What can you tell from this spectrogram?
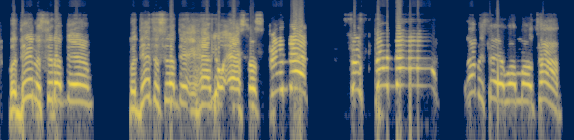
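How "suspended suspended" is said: full-throated scream, word screamed out. Repeating a word about someone's account for emphasis: screaming. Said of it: "I'm screaming".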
